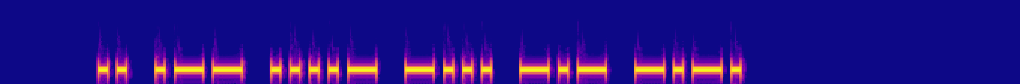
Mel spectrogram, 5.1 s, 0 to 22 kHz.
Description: Morse code, heard as a keyed tone, about 25 wpm, 700 Hz. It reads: IW4BKC
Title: DXCC-100 Call Signs - 6 Characters - Repeated 2x - 25wpm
